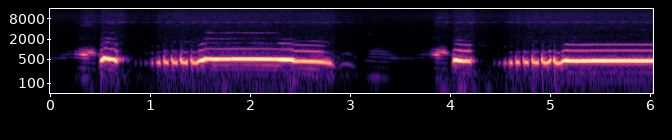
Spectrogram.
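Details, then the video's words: Reluctant-dove lure, puter dove with the long pelung voice: two phrases, each a sharp opening note, a pulsing trill, then a steady low drawn-out coo held for over a second. "Puter Macet Puter Malas Bunyi Langsung Ngaut"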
